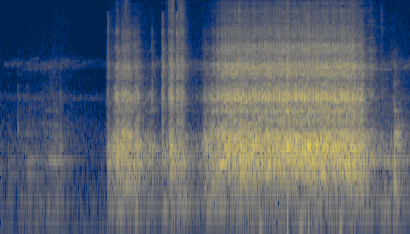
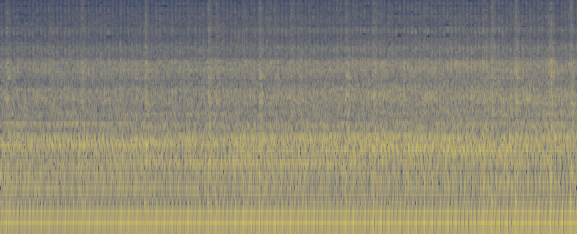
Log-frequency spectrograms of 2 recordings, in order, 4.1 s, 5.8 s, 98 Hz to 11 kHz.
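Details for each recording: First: Stanley 46" Murray garden tractor 461008x692A (2003), Briggs & Stratton engine, brake pedal clamped down for the safeties. Short cranking bursts with quick compression pulses, about four a second, never catching. Spark is confirmed at the plug, so the no-start is suspected to be fuel-side. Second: 2003 Stanley 46" garden tractor by Murray, Briggs & Stratton engine with new aftermarket carburetor, air filter and battery: steady, even single-cylinder beat at fast idle with no misses or knocks; running cleanly.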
